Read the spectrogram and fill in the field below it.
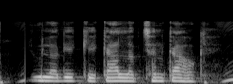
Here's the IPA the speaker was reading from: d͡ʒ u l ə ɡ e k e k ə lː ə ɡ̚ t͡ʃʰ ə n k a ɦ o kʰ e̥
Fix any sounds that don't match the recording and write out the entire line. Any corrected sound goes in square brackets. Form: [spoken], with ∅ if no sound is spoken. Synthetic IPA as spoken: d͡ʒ u l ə ɡ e k e k [a] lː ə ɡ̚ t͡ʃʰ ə n k a ɦ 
